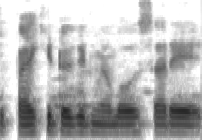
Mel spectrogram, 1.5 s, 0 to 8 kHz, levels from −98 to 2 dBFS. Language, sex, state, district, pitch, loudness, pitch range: Hindi, male, Uttar Pradesh, Deoria, 125 Hz, -23 LUFS, 120-125 Hz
